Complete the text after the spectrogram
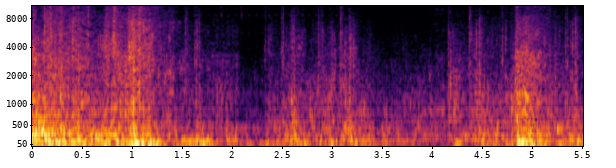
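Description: A deep, muffled underwater rumble churns on.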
